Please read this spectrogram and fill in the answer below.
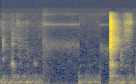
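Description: Faint room tone, then a single sharp click near the end.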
